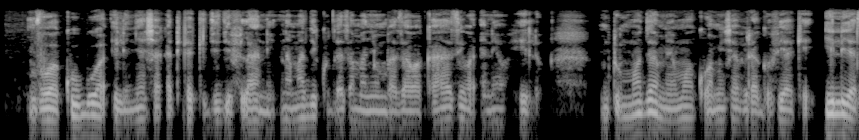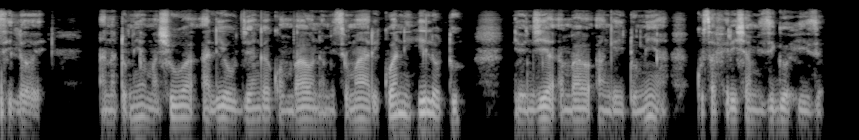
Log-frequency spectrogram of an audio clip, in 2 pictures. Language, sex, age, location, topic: Swahili, male, 18-24, Kisumu, health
